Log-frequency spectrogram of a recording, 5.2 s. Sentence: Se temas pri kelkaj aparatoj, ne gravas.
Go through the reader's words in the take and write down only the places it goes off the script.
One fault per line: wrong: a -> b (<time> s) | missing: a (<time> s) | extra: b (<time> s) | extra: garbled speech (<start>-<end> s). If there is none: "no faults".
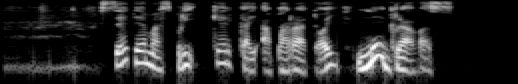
no faults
